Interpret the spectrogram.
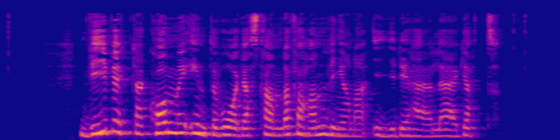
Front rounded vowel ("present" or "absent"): present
